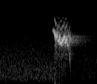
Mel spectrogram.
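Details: Morning vocalizing by a baby parakeet at home: one sharp, high squeaky note, brief and bright, fading with a short tail, no other sounds.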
